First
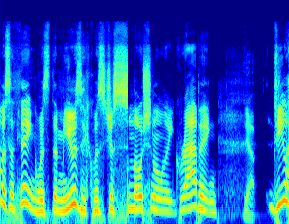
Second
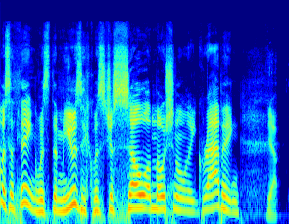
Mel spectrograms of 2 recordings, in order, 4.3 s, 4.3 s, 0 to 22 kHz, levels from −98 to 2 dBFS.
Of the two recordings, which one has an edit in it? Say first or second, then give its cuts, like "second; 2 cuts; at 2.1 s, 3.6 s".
first; 1 cut; at 1.9 s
